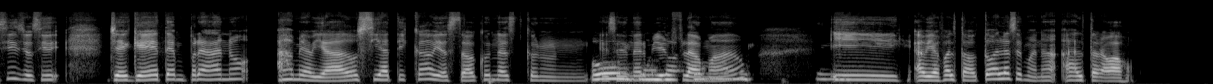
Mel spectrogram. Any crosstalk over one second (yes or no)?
yes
